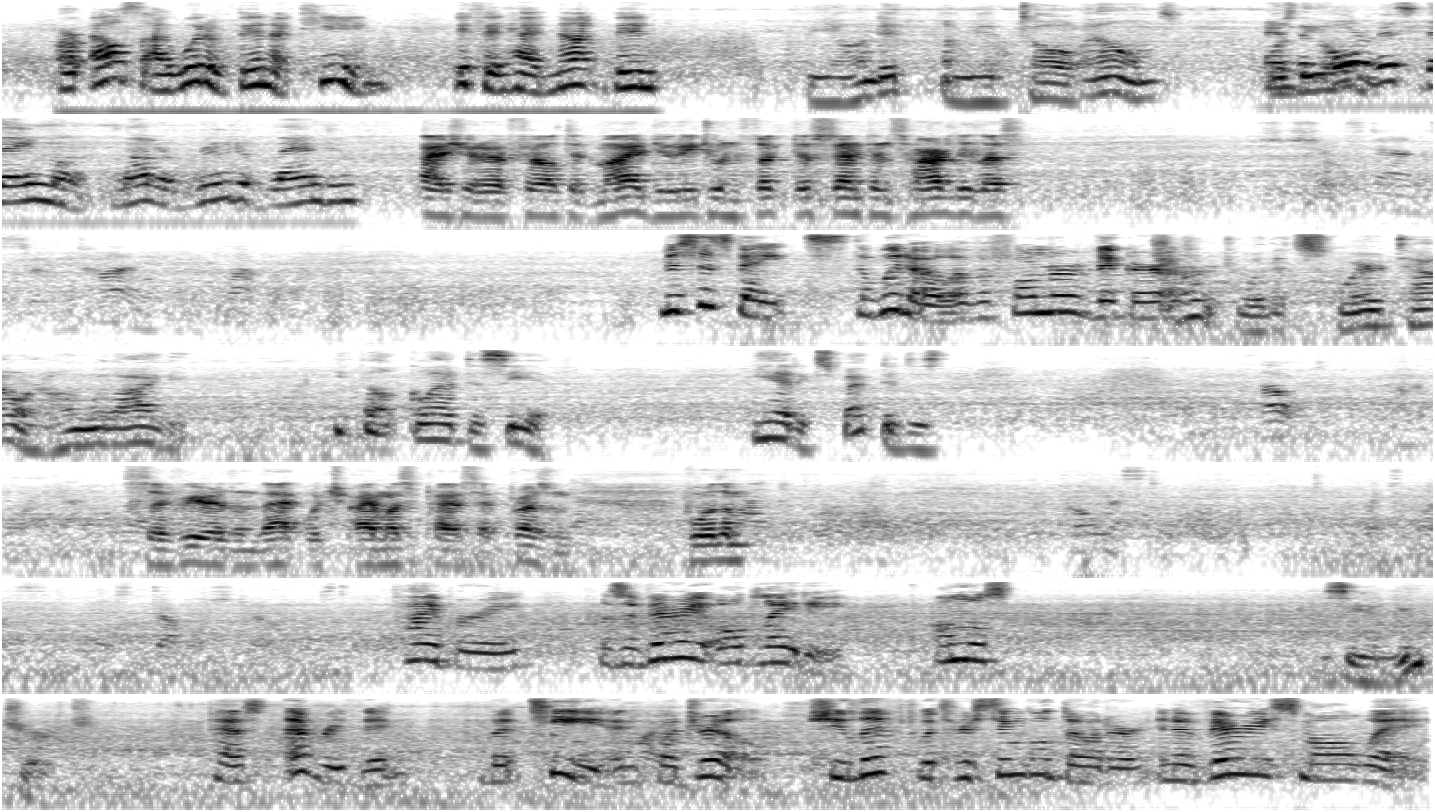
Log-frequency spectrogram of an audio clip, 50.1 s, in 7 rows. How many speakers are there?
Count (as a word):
six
